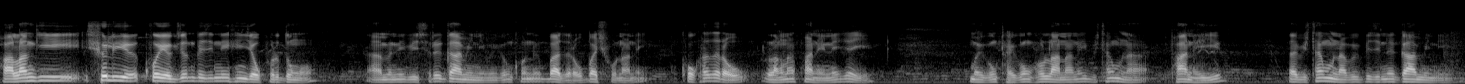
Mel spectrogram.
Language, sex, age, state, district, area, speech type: Bodo, male, 60+, Assam, Kokrajhar, rural, spontaneous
